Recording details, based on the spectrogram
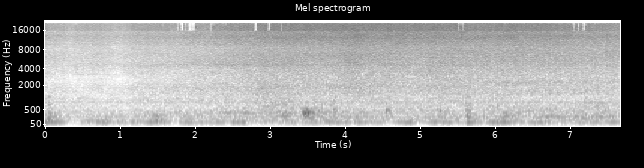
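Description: Thick onion dosa batter sizzles on a hot pan, a soft, continuous hiss heard close, with no speech.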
